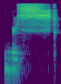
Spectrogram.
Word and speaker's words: wrist: Silent W and a silent S, wrist.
